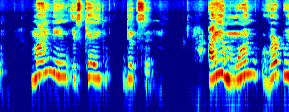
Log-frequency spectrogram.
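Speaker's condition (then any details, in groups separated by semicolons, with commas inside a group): Cerebral palsy; wheelchair user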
